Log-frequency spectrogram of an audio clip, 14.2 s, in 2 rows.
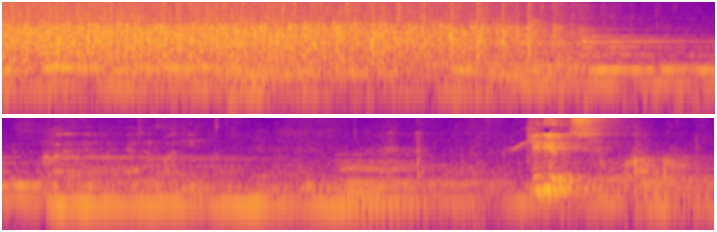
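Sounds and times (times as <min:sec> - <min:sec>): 
audience applause: 0:00.0 - 0:06.2
sustained organ or keyboard tones: 0:00.0 - 0:13.7.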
